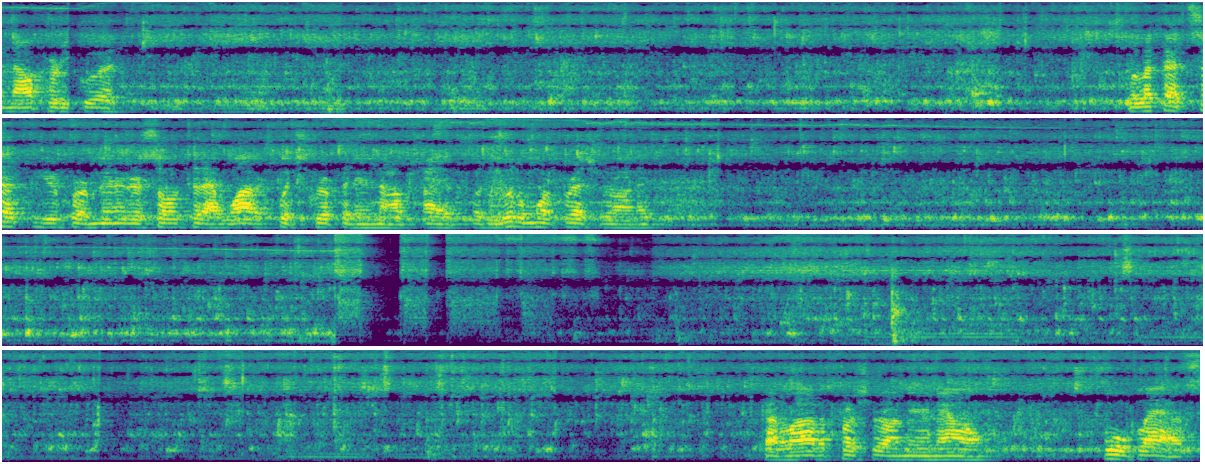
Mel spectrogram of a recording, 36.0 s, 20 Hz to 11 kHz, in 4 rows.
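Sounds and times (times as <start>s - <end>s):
water running and dripping: 0.0s - 36.0s.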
